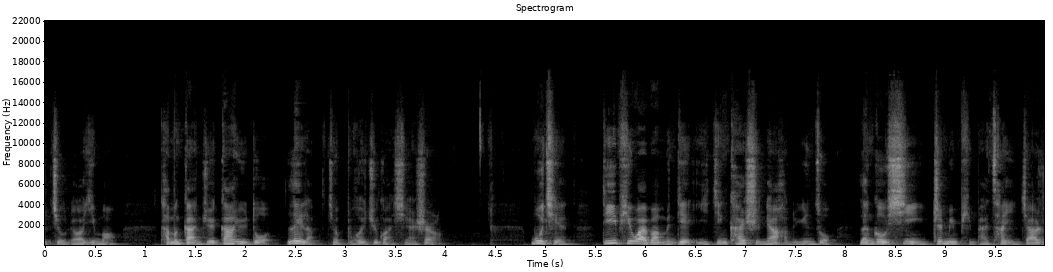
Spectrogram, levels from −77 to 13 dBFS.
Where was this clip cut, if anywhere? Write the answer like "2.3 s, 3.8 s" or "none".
0.9 s, 2.4 s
